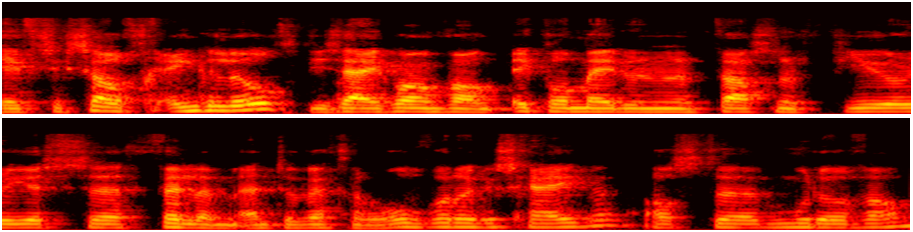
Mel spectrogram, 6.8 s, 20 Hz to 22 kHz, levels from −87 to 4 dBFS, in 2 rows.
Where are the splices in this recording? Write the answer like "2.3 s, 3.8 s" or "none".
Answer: none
